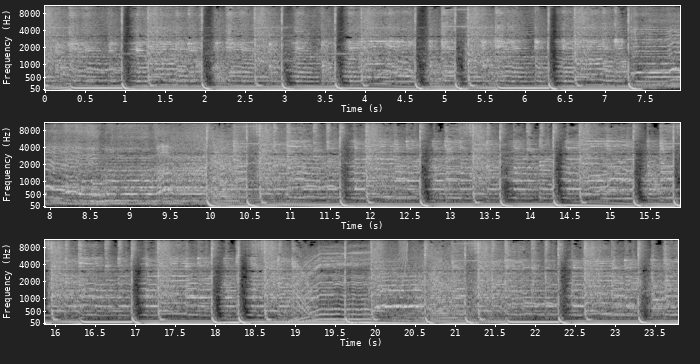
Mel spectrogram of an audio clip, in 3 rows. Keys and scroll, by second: 5.9 z, 6.1 KP_1, 8.6 Tab, 8.9 KP_Divide, 9.1 KP_Divide, 9.2 KP_7, 10.5 Tab, 19.8 KP_0, 22.1 Tab.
